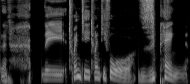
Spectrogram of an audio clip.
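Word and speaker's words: XPeng: right then the 2024 ziping I think that's how you pronounce it possibly not with quite as much emphasis it's not X Pang but it's a ping uh as you can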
